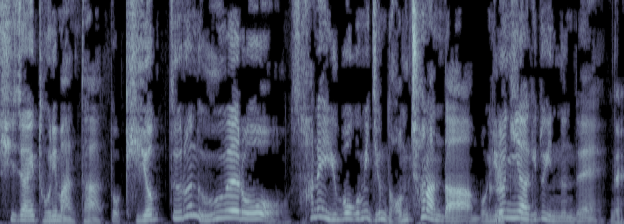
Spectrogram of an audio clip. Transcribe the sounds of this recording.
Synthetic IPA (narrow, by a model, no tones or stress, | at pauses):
ɕʰid͡ʑaŋetoɲima̰ntʰa̰t͈okiʌp̚t͈ɯɾɯnɯwe̞ɾosʰane̞juboɡɯmit͡ɕiɡɯmnʌ̰mt͡ɕʰʌnandamwʌiɾʌnijaɡidoinːɯnde̞nḛ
